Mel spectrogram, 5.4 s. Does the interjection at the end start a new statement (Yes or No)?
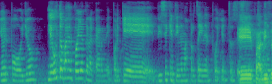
Yes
